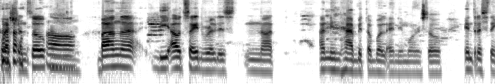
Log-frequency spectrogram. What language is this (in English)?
Filipino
